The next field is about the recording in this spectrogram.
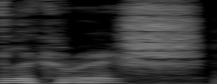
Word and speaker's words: licorice: Well, licorice is interesting, actually. It's quite right, it is licorice.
